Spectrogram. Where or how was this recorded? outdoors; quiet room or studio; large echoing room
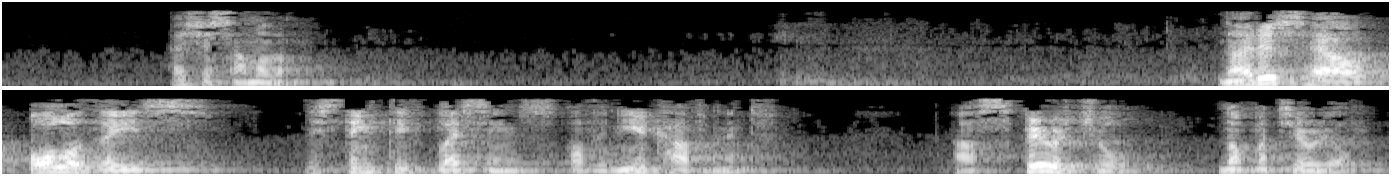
large echoing room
